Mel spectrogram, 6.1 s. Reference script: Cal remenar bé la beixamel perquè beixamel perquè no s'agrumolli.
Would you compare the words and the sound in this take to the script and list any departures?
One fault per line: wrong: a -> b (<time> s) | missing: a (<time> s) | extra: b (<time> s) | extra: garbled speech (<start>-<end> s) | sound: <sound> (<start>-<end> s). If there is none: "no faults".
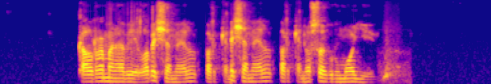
sound: whoosh (4.8-5.1 s)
